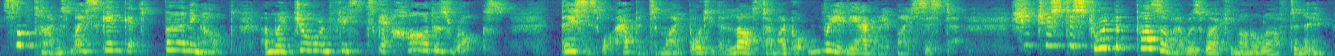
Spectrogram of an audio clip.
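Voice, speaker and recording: A woman reading a children's story aloud in an expressive way, speaking directly to young listeners and prompting them. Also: high-pitched, moderate pace, vocal fry. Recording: roomy echo with faint background noise.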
